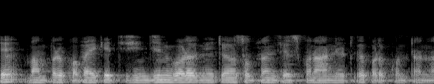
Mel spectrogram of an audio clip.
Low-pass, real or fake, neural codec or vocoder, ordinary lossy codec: 7.2 kHz; real; none; AAC, 16 kbps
